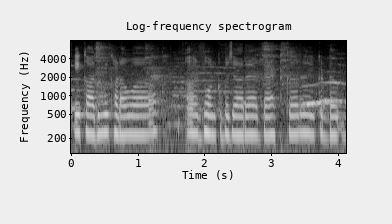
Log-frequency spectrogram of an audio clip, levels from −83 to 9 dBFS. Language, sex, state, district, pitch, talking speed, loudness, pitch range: Hindi, female, Punjab, Kapurthala, 235 Hz, 190 wpm, -16 LUFS, 230-245 Hz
